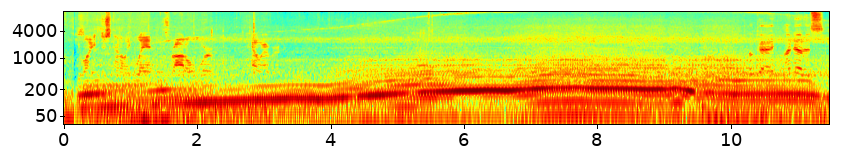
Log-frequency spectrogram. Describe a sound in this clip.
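A car engine hums steadily, rising in pitch before dropping back.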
